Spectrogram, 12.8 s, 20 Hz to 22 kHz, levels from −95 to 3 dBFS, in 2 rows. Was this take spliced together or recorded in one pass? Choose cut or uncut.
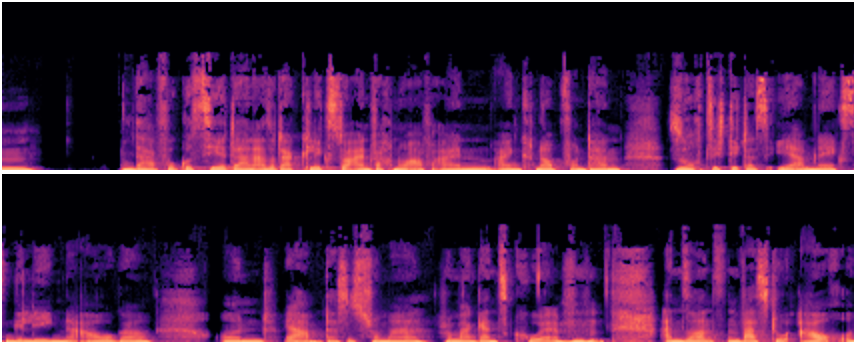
cut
